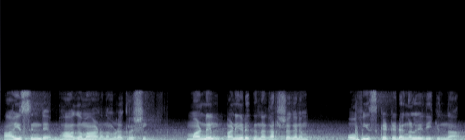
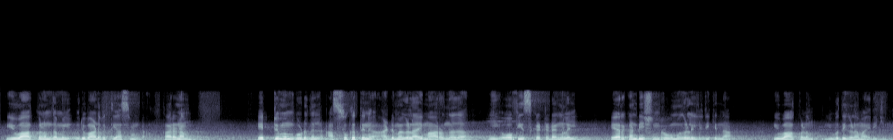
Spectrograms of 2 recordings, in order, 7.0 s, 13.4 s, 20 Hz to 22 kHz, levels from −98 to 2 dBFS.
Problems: none marked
